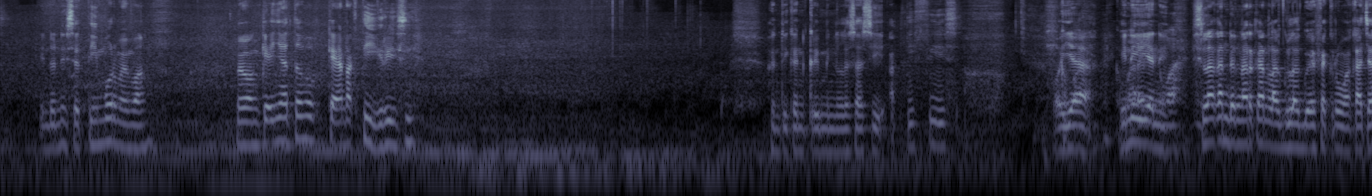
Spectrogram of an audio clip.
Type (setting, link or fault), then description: setting, outdoors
